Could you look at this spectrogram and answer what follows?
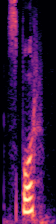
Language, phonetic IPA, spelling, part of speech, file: Russian, [spor], спор, noun, Ru-спор.ogg
- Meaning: 1. dispute, controversy, argument, quarrel 2. bet, wager 3. argument 4. short male of спо́рый (spóryj) 5. genitive plural of спо́ра (spóra, “spore”)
